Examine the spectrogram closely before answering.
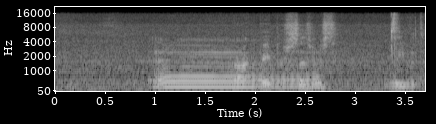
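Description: A young woman hums a drawn-out note.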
